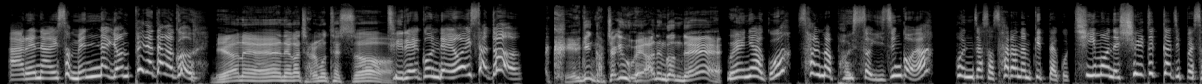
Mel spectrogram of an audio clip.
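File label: Korean, female, acting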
